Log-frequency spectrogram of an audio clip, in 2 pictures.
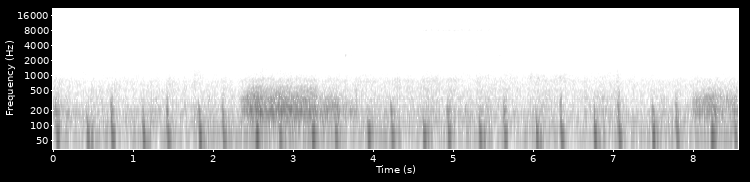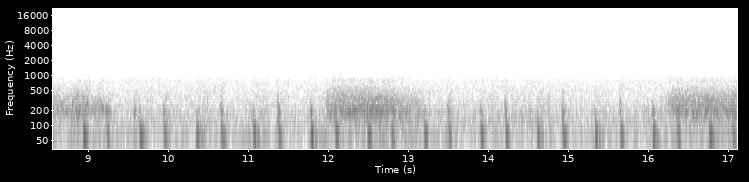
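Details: Normal heart sounds of a female, auscultated with various stethoscopes at Erb's point, mitral, tricuspid, aortic and pulmonic areas: steady heartbeat about 85 a minute with a low hum swelling and fading every few seconds.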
